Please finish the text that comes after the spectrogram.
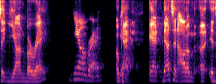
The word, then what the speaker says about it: Guillain-Barré: mom was diagnosed with, and how did you pronounce it? Guillain-Barré? Guillain-Barré.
